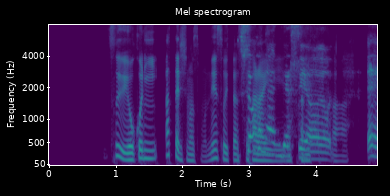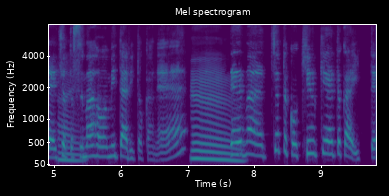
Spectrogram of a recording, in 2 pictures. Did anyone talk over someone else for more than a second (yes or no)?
yes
